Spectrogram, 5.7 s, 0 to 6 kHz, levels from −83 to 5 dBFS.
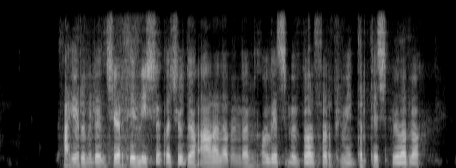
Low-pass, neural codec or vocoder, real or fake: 5.4 kHz; codec, 24 kHz, 1 kbps, SNAC; fake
